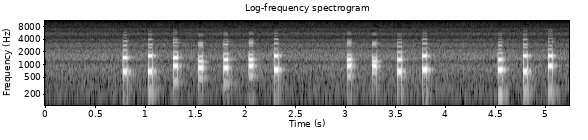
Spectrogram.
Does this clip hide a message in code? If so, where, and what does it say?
Yes: DTMF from 0.8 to 5.1 s, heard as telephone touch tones, dialled by machine, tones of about 40 ms. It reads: 3A#780B 0*2B 5AD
